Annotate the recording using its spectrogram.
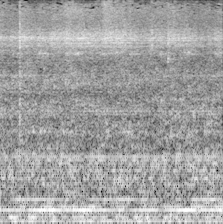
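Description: A steady motor drone with a constant low tone and a rumble beneath it, unchanged throughout.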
